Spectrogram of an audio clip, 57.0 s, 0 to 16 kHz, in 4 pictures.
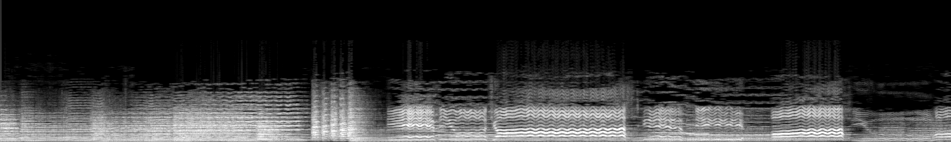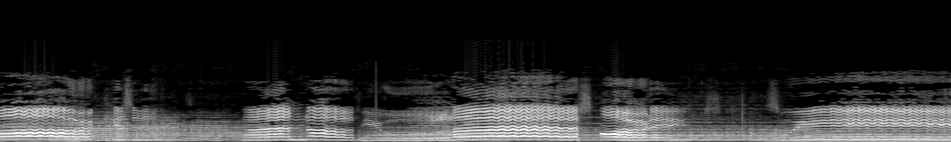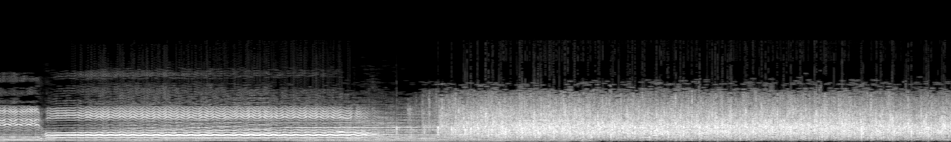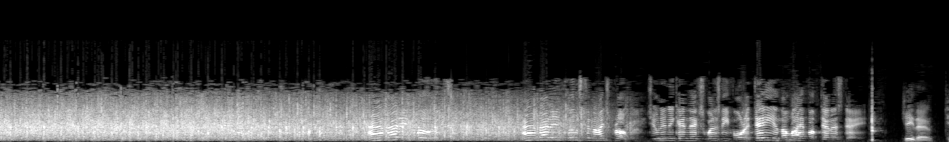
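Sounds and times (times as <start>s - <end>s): musical accompaniment: 0.0s - 56.1s
audience applauding: 1.5s - 5.7s, 34.4s - 52.5s
man singing with vibrato: 4.9s - 17.0s, 17.9s - 24.8s, 25.9s - 34.5s.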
